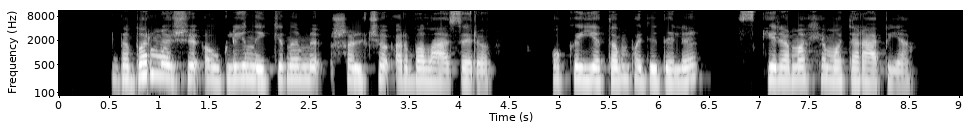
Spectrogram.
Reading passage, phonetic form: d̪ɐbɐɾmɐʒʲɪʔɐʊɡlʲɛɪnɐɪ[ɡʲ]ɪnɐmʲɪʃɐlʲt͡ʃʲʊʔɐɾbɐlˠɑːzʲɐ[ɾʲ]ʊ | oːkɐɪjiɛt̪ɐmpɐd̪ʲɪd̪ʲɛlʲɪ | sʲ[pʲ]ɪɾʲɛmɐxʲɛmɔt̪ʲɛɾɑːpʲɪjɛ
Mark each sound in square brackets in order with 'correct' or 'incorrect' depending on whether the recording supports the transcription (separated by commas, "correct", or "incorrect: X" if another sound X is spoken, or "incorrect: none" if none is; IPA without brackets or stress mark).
incorrect: kʲ, correct, incorrect: kʲ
